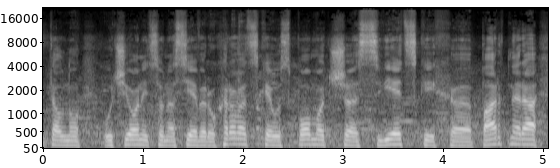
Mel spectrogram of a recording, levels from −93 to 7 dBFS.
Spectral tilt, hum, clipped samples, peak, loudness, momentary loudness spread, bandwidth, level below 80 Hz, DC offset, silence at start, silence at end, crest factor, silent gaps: -4.5 dB/octave; none; under 0.1%; -2 dBFS; -17 LUFS; 4 LU; over 20 kHz; -52 dBFS; 0.7%; 0 s; 0 s; 16 dB; none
